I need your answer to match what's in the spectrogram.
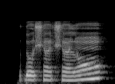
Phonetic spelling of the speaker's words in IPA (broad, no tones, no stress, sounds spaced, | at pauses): ɗ o ʃ œ̃ ʃ œ̃ l õ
